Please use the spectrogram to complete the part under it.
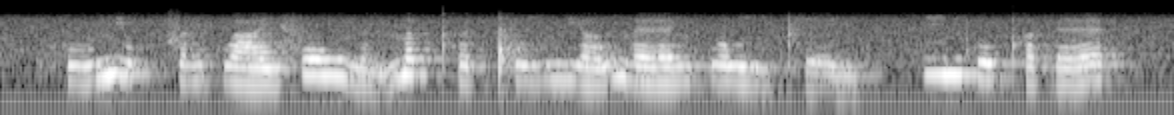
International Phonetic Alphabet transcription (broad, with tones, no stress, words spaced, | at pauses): huː˨˥ŋjʊ˨˥k̚t͡sɐ˨˧ŋ kʷaː˨jfo˥w ŋɵ˨˩nn̪ɐ˥k̚t̪ʰɵ˨˥t̚ kʷʰiː˨˧ŋjɐ˨˥wn̪ɛː˨˧ŋ kʷɐ˥wiː˨pʰe˨˩j | iː˥mko˧wkʰɐ˨k̚ɛː˨˥k̚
